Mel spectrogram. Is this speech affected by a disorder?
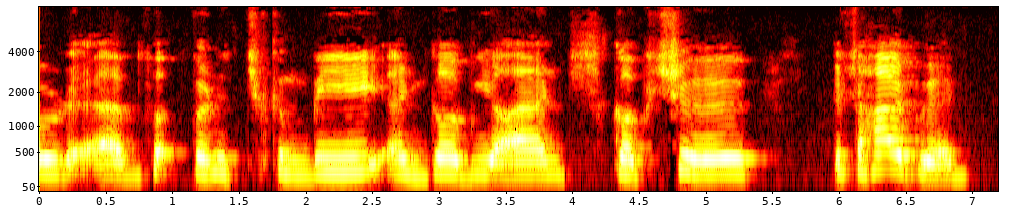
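Yes: cerebral palsy; childhood speech therapy.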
